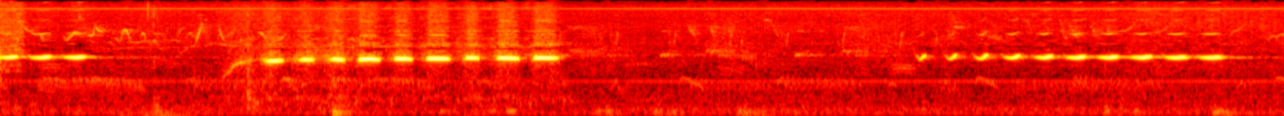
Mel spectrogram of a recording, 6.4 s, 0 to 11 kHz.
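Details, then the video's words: Wild orange-breasted bush-shrike calling in the bush on a morning safari drive at Djuma and Arathusa, 9 November 2014, near Buffelshoek Dam. It gives melodious, clear whistled notes in fast even runs of about nine, a pause, then another run, over low rumbling. "You can hear the orange-breasted bush shrike."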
